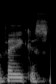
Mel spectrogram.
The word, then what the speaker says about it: vagus: the longest nerve in the body called the vagus nerve. It's spelled V-A-G-U-S, like Las Vegas, but slightly a different spelling.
